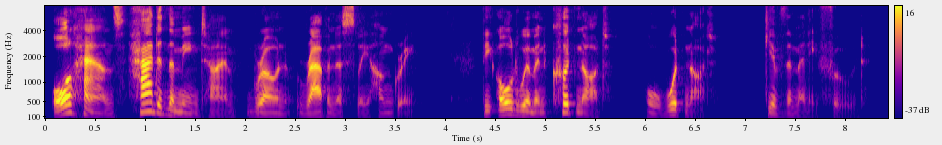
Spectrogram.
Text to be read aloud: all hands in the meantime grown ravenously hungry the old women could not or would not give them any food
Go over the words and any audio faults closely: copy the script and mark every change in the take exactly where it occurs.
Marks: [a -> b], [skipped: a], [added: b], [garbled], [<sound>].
all hands [added: had] in the meantime grown ravenously hungry the old women could not or would not give them any food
